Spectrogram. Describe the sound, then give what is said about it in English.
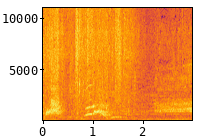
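Loud water splashing and sloshing as a woman swims up from underwater and breaks the surface at the bottom of the Devil's Throat, with a few choppy bursts followed by steadier churning water and a brief breathy gasp for air. “She swims up to the surface and gasps for air.”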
